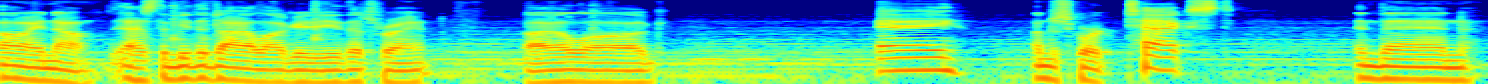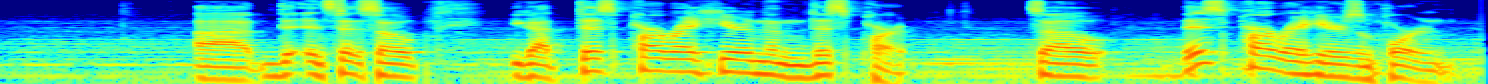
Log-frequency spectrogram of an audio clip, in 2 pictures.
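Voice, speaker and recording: A man's voice: lowish voice, animated, a little slow, long pauses, darkish tone. A man hosting a casual step-by-step tutorial, thinking aloud informally and repeating instructions as he works. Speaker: tutorial host. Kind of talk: casual step-by-step screen tutorial, talking while working. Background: background music.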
